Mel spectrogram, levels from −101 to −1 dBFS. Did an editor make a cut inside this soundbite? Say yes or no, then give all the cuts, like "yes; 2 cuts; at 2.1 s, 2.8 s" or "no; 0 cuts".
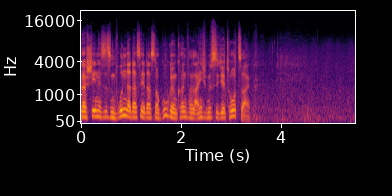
no; 0 cuts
